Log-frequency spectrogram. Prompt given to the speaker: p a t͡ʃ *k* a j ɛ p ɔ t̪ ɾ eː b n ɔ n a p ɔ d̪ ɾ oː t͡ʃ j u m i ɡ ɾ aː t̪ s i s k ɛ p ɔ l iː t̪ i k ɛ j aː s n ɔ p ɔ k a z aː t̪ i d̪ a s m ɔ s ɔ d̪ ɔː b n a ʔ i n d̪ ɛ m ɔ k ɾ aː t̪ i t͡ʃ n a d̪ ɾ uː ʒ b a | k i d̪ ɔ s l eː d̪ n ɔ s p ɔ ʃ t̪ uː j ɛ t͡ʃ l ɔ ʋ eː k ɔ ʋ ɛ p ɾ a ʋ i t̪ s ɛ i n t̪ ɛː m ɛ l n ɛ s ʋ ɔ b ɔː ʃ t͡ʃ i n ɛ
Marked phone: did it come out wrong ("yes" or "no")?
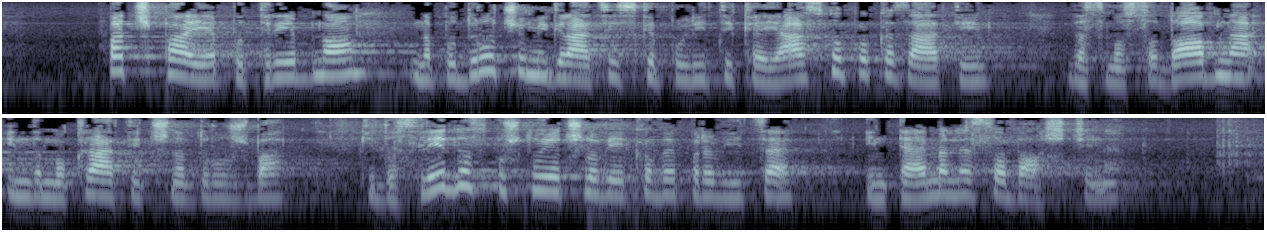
yes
